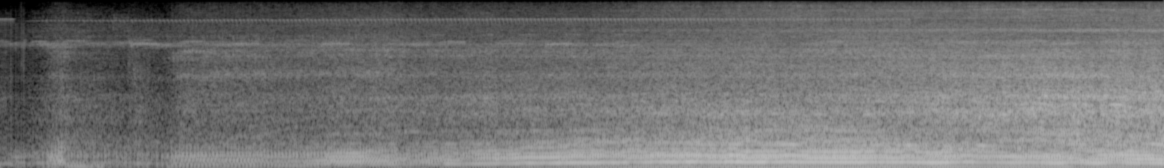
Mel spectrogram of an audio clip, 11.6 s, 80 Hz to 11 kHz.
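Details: 1968 Honda Trail 90 that sputtered on the road, after the sticking carburetor slide was fixed: the small single settles into a steady, even putter that grows louder and smoother as it warms, with no stumbling. It now idles healthily.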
